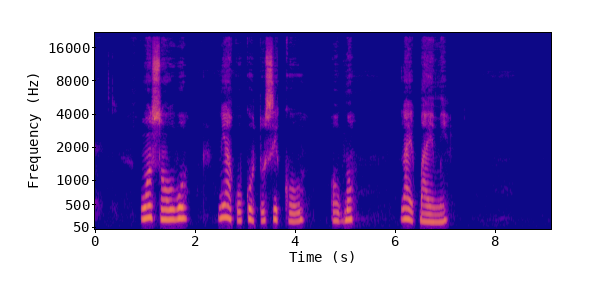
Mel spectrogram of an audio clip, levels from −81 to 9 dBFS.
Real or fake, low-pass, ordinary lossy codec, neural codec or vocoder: real; none; none; none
